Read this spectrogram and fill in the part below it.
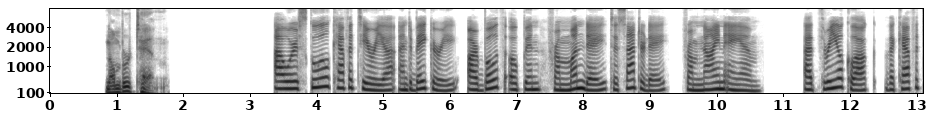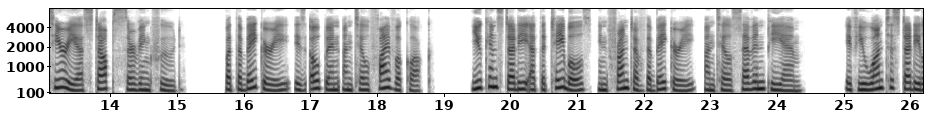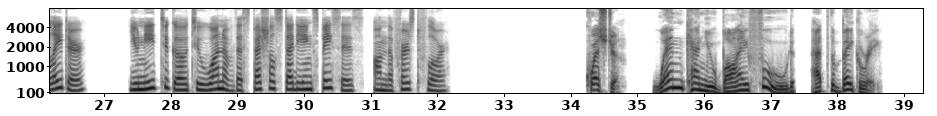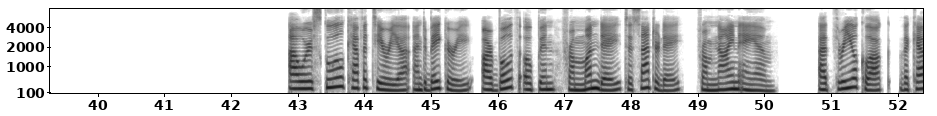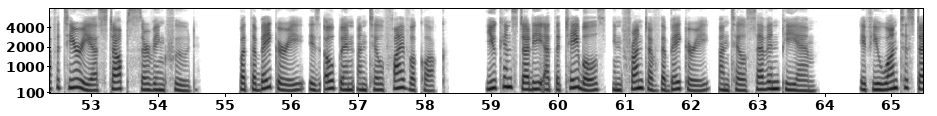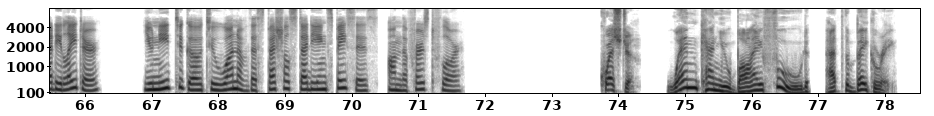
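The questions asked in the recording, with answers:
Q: When can you buy food at the bakery?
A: Monday to Saturday, from 9 a.m. to 5 p.m.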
